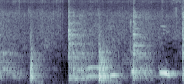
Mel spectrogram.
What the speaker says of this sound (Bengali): এই যে পোলাও চাল দিছি, পোলাও চাল ভাজার জন্য দিছি।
